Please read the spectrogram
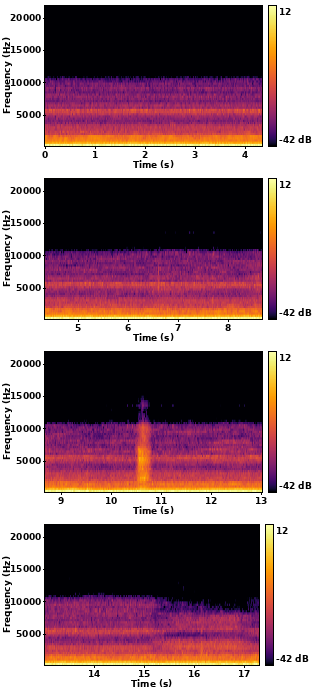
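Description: Vacuum truck's engine and pump running steadily, pressurizing the tank to push production water out through the hoses. A short hiss about ten seconds in.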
